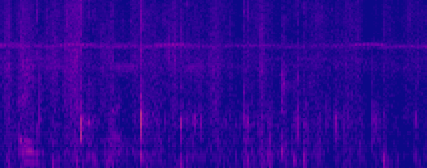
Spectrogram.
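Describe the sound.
A horse's hooves clip-clop at an even walking pace, many faint steps in a steady rhythm over soft background noise.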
